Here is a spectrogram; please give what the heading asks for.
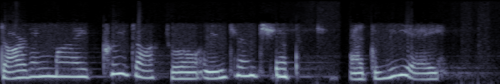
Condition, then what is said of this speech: ALS (motor neuron disease). The muscles make it hard to breathe and also make it hard to speak.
